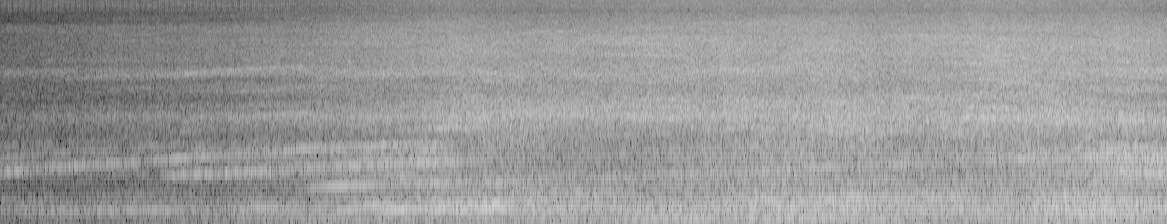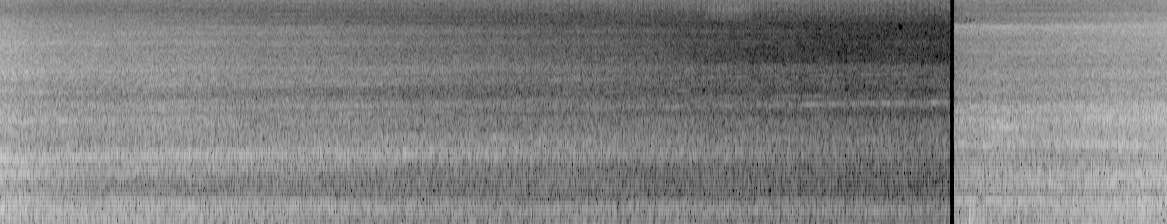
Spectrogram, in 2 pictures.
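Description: A train passing through the station. A whine rises in pitch during the first few seconds, the running noise swells to its loudest in the middle and dies away. Near the end the sound changes abruptly to another loud rail noise.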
